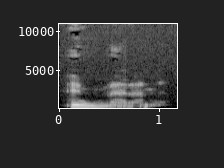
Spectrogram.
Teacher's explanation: Atëherë, mina ymmeran. Pra, rt-ja nuk ekziston më dhe kthehet në r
